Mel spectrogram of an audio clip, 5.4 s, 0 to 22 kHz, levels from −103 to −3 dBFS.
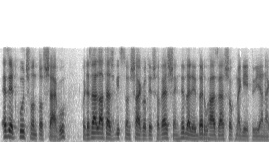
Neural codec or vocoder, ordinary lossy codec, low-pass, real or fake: codec, 16 kHz, about 1 kbps, DyCAST, with the encoder's durations; AAC, 48 kbps; 5.4 kHz; fake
